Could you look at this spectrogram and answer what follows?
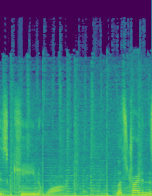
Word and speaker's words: quinoa: If you were following normal English rules, you might guess something like quinoa. But nope, this word actually comes to us from Spanish, which got it from the Ketwa language. So, we have to play by its rules. So, the correct way to say it is quinoa.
